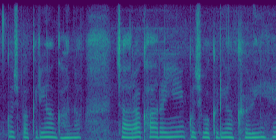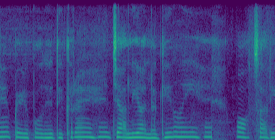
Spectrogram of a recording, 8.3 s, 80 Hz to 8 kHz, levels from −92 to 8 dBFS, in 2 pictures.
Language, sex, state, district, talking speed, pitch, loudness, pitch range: Hindi, female, Bihar, Madhepura, 160 wpm, 250 Hz, -33 LUFS, 240-265 Hz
